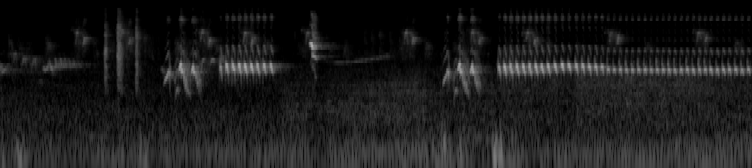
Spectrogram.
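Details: Oriental magpie-robin (binla), a household's first bird, of southern Thai type, mixes harsh clicks and chattering notes with loud buzzy trilled phrases, a sharp high note, and a long steady rattling trill at the close.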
